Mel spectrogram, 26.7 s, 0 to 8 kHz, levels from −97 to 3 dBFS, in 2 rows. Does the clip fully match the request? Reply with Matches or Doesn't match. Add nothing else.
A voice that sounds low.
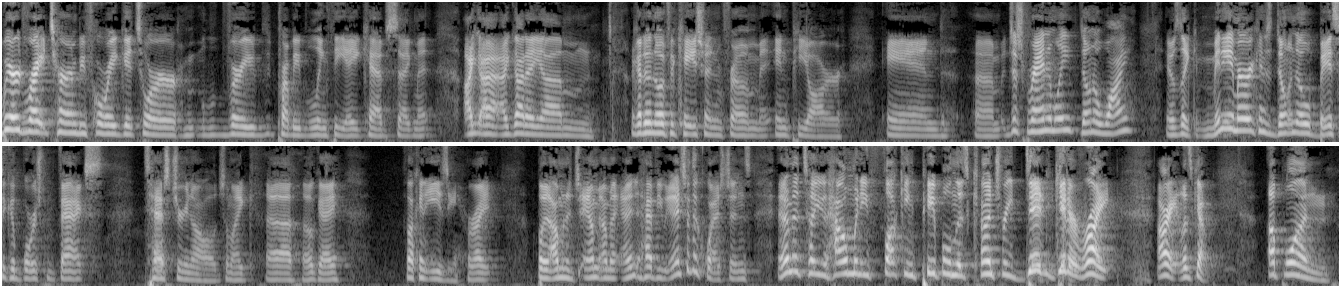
Doesn't match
